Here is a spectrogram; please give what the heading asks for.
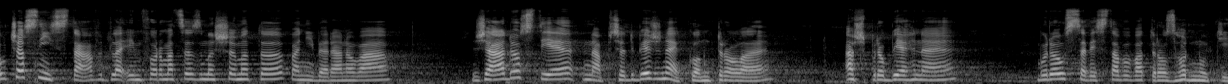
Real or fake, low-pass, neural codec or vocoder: real; 14.4 kHz; none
